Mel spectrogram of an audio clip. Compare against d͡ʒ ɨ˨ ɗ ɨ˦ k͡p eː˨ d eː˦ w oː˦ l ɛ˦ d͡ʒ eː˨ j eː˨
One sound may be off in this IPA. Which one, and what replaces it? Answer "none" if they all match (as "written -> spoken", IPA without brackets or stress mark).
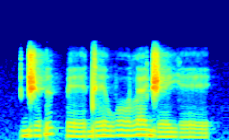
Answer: none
